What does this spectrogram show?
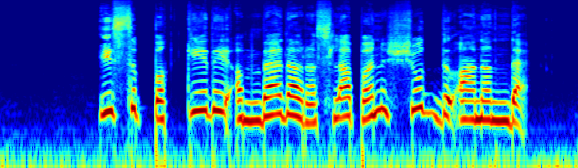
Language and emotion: Dogri, happy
